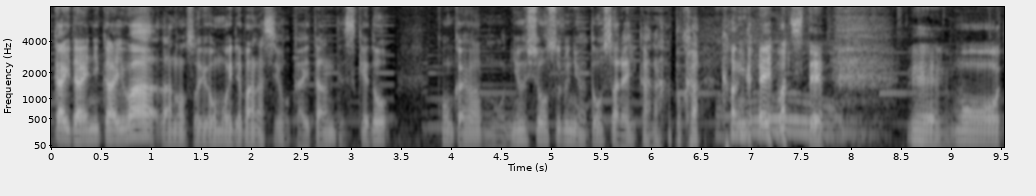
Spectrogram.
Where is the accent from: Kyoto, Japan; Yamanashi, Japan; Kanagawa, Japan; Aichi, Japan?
Kyoto, Japan; 私自身が上翼で西陣で生まれて、はい、北区の学校に通ったりして、育ちましたので、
